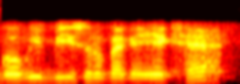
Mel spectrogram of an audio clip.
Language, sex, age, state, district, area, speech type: Urdu, male, 18-30, Uttar Pradesh, Lucknow, urban, conversation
